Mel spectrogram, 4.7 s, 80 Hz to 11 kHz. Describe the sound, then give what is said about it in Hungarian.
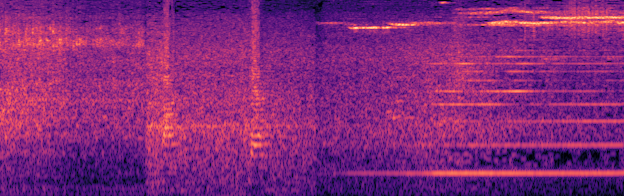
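Heavy trucks, 15 to 20 per minute, rumble past on the busy concrete Hungária körút ring road, a continuous loud roar of engines and tires with a brief hiss and a rising tonal whine as vehicles pass. “Most még rengeteg, percenként 15-20 kamion dübörög végig itt a Hungária körúton.”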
